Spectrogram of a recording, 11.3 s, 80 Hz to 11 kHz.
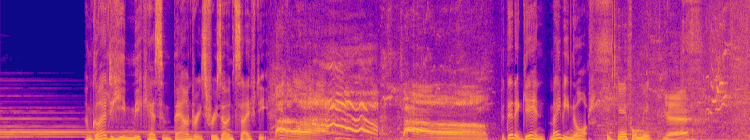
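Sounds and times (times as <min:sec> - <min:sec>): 
speech: 0:01.3 - 0:05.2, 0:07.3 - 0:10.5
captive Tasmanian devil greeting its keeper with wail and growl: 0:04.1 - 0:07.4.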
